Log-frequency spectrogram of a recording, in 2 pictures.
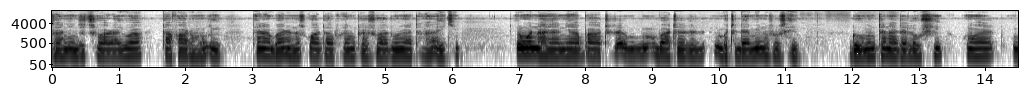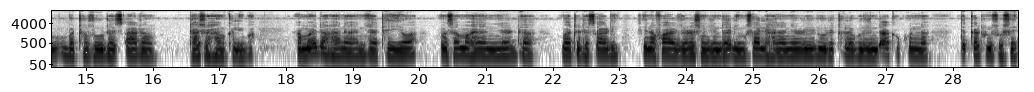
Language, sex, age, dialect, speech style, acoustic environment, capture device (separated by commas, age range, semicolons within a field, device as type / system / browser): Hausa, male, 25-34, Nigeria - Kano, focused, silence, mobile / Linux / Chrome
